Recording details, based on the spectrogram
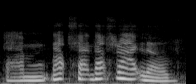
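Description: A man voicing a friendly neighbour woman in a storybook reading, speaking softly and gently. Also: sits high, expressive, takes it slowly, voice pushed up, exaggerated voice. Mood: gentle. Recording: dull lo-fi recording.

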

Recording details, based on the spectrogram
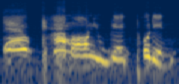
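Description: A man's voice: very high-pitched, big pitch swings, takes it slowly, gravelly, no echo, pitched above the performer's own voice, exaggerated voice. A man voicing a prim, easily embarrassed suburban woman in a storybook reading, posh and hesitant. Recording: dull lo-fi recording.

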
